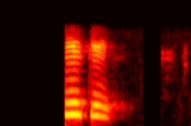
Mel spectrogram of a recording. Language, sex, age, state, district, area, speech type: Hindi, female, 45-60, Uttar Pradesh, Ayodhya, rural, conversation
